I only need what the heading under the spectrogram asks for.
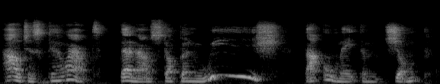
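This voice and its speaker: A man's voice: on the high side, wildly swooping pitch, slow, bright, forceful tone, echoey room, recorded from a distance, full character voice. Man doing a cocky little tank engine. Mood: cocky boastful. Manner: boastful, scheming. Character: conceited cheeky little tank engine boy.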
